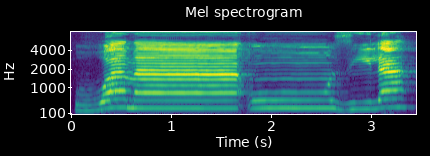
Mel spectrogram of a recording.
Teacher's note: नून साकिन के बाद जा है, हरूफ इख्फा में से नून की आवाज़ को हम क्या करेंगे, नाक में छुपा के पढ़ेंगे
